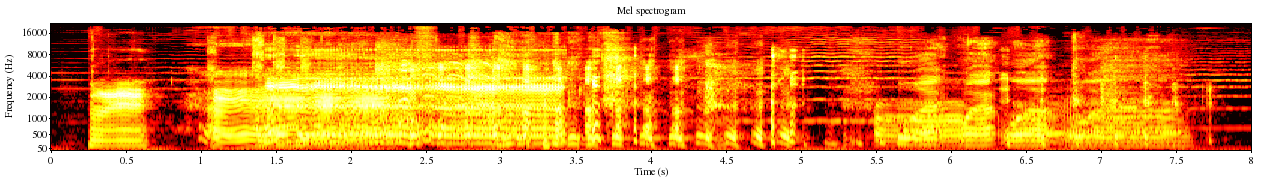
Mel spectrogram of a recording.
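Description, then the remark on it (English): A voice imitates a wheezy, donkey-like accordion with loud, nasal, braying notes that wheeze in and out, then sputter into choppy bursts before two final drawn-out honks, alone. “The old donkey accordion.”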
